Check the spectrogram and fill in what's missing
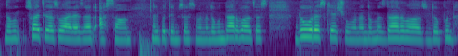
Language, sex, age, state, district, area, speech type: Kashmiri, female, 30-45, Jammu and Kashmir, Bandipora, rural, spontaneous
